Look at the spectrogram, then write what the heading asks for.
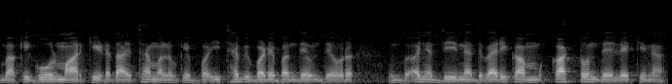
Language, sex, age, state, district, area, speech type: Dogri, male, 30-45, Jammu and Kashmir, Udhampur, rural, spontaneous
